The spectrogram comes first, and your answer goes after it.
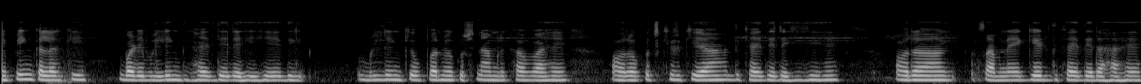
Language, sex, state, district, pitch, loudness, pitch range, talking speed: Hindi, female, Bihar, Araria, 200 Hz, -24 LUFS, 195-210 Hz, 175 wpm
